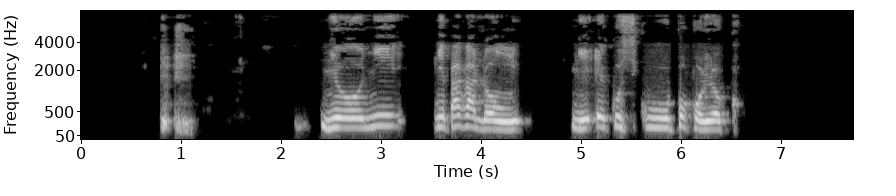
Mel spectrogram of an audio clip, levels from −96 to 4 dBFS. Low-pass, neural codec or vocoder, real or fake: 7.2 kHz; none; real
